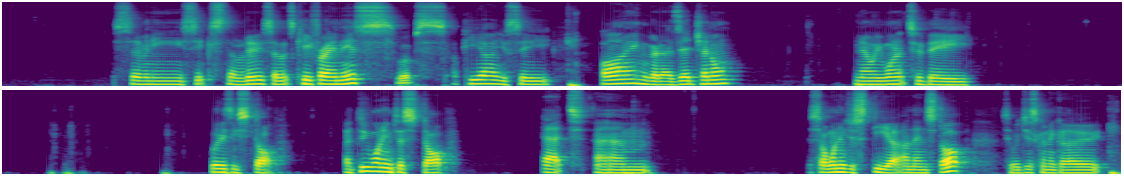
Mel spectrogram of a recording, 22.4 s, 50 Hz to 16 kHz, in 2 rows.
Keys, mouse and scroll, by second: 0.2 right click, 5.6 i, 8.0 Right, 8.2 Right, 8.4 Right, 8.6 Right, 8.8 Right, 8.9 Right, 9.1 Right, 9.2 Right, 9.4 Right, 9.5 Right, 9.7 Right, 9.9 Right, 10.1 Right, 10.2 Right, 11.2 Right, 11.4 Right, 11.6 Left, 11.8 Left, 11.9 Left, 12.1 Left, 12.4 Right, 12.7 Left, 12.9 Left, 13.1 Left, 13.2 Left, 13.4 Left, 13.5 Right, 13.8 Right, 13.9 Right, 14.1 Right, 14.4 Right, 17.4 Left, 17.6 Right, 22.2 i.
